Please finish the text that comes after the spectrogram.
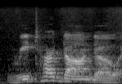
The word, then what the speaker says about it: ritardando: were so fond of do not laugh when I say the word okay because it sounds like the word that's not a nice thing to call somebody okay this word is Italian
